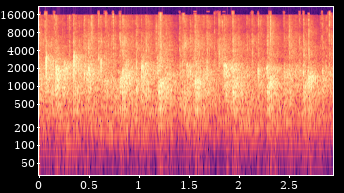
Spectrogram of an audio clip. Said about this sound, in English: Give yourself a clap. That was good.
